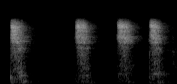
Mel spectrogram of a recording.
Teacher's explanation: El sonido de CH, que es cuando decimos el verbo watch, o sea, la pregunta de pronto es, ¿cuál es la diferencia entre el sonido de SH y CH? Cuando tú tienes un sonido de CH, como es este caso, es como con un pequeño estornudo al inicio.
